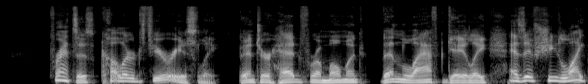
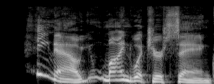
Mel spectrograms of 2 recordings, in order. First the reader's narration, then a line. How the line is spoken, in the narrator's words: cried Anne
